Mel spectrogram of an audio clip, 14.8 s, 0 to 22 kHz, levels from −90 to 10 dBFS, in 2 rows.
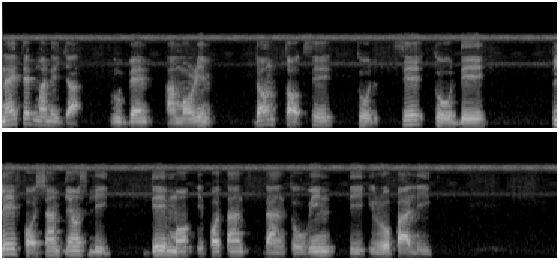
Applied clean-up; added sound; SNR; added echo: none; Cricket / Frog; 16 dB; none.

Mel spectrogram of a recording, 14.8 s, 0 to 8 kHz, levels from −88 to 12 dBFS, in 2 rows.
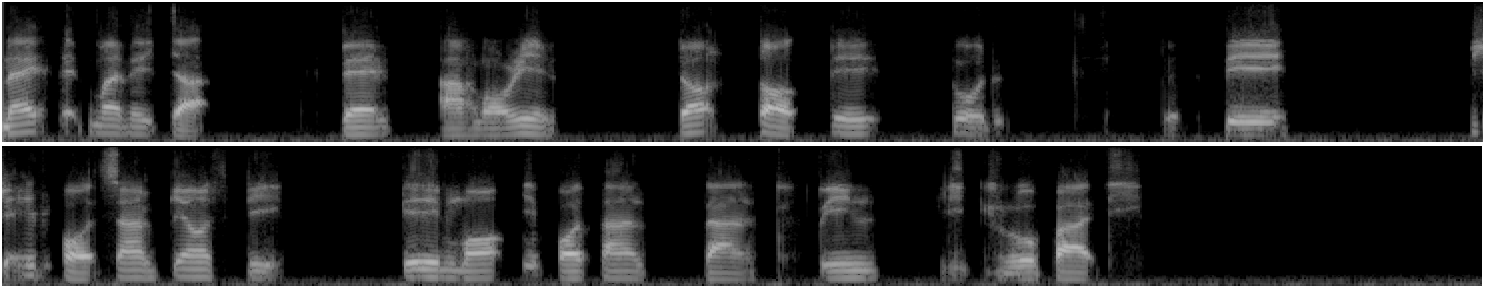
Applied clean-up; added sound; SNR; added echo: neural diffusion model UNIVERSE++.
